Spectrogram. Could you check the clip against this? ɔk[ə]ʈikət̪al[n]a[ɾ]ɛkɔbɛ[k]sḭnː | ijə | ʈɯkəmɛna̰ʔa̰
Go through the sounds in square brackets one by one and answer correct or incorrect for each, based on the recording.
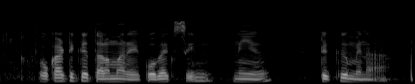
incorrect: a, incorrect: m, correct, correct

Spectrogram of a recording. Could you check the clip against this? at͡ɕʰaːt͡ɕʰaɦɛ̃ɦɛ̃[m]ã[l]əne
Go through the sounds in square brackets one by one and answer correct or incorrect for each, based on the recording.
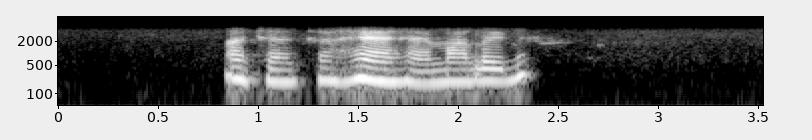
correct, correct

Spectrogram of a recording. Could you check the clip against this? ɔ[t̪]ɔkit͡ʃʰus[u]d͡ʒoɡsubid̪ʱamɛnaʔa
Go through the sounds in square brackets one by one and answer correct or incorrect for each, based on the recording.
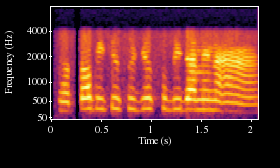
correct, correct

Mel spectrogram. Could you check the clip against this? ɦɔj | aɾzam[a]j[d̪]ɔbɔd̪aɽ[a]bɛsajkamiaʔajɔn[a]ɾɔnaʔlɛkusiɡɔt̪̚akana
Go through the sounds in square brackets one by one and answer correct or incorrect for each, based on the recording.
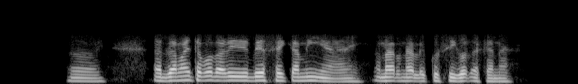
correct, incorrect: t̪, incorrect: i, correct

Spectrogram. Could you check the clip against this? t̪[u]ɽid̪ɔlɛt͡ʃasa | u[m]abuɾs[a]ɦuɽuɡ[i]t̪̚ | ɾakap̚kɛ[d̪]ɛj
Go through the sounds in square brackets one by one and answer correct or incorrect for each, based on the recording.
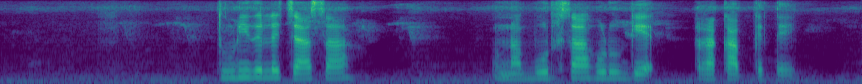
correct, incorrect: n, correct, incorrect: ɛ, incorrect: t̪

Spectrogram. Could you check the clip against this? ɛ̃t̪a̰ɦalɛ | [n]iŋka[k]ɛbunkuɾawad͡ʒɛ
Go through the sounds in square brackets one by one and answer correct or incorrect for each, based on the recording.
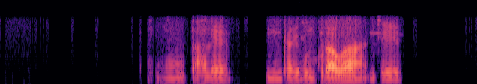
correct, incorrect: ɡ

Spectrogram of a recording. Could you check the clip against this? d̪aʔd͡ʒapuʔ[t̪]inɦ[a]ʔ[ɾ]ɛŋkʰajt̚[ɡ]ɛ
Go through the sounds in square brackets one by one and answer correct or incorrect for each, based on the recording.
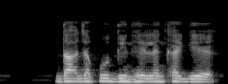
incorrect: d̪, incorrect: ɛ, incorrect: l, correct

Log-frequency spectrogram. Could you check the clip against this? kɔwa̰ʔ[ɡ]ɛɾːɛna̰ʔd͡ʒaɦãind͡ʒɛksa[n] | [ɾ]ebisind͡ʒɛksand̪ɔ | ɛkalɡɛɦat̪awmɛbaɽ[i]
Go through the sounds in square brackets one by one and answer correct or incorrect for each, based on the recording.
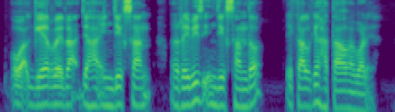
correct, correct, correct, incorrect: ɛ

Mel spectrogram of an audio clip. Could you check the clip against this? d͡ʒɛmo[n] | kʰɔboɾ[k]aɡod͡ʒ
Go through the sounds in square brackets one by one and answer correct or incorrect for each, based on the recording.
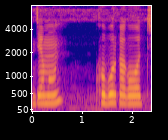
correct, correct

